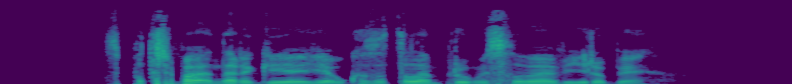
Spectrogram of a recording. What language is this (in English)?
Czech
